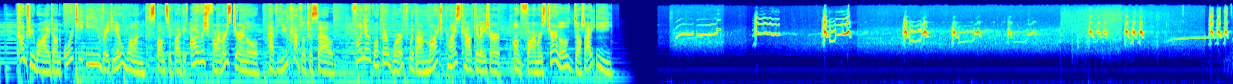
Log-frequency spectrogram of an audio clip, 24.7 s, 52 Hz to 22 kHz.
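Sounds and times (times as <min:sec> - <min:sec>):
speech: 0:00.4 - 0:12.3
curlew calling: 0:13.4 - 0:24.6.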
